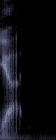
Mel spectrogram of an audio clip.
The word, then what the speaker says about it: yacht: Take the word yacht, borrowed from the Dutch. That CH was originally a raspy velar fricative. The Dutch jocked. English speakers couldn't handle the rasp, so it went silent.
